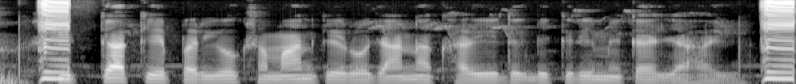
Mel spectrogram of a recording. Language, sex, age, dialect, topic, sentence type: Magahi, male, 41-45, Central/Standard, banking, statement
